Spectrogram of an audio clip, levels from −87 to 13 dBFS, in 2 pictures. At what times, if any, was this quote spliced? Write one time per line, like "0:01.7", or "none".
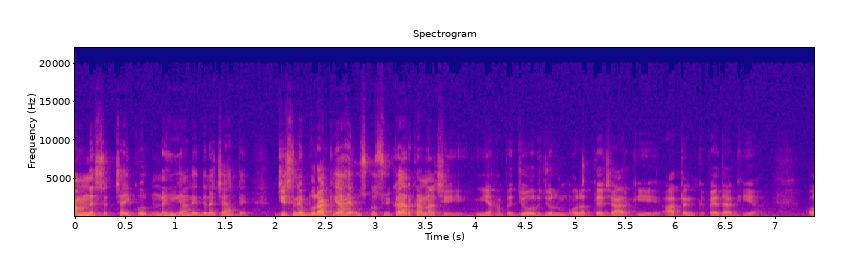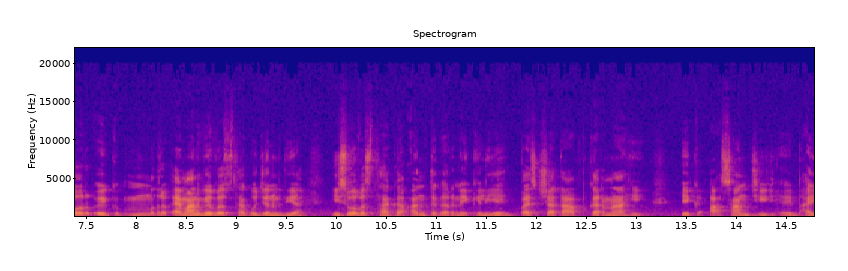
0:03.9

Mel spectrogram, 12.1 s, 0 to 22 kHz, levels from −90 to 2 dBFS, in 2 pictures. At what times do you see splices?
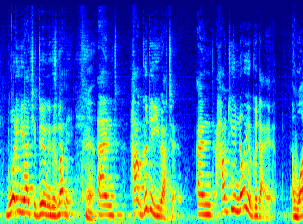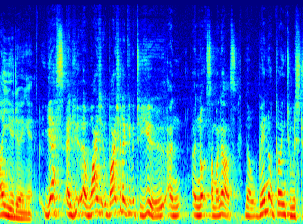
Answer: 0:10.8

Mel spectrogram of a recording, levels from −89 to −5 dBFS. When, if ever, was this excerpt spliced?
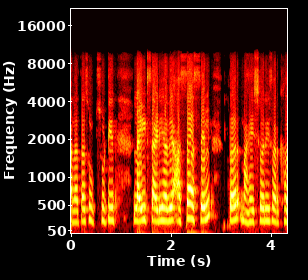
none

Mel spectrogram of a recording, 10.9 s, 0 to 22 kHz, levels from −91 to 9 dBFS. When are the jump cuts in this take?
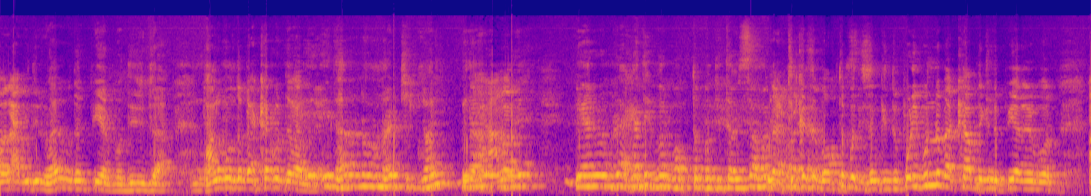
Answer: none

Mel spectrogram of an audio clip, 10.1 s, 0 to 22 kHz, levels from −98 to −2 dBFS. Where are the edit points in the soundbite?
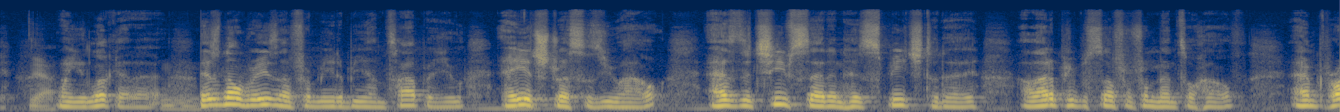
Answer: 0:01.4

